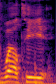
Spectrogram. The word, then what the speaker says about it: Welty: My name is Welty. It rhymes with Brettski, but it's harder to read. The W thing throws people off.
